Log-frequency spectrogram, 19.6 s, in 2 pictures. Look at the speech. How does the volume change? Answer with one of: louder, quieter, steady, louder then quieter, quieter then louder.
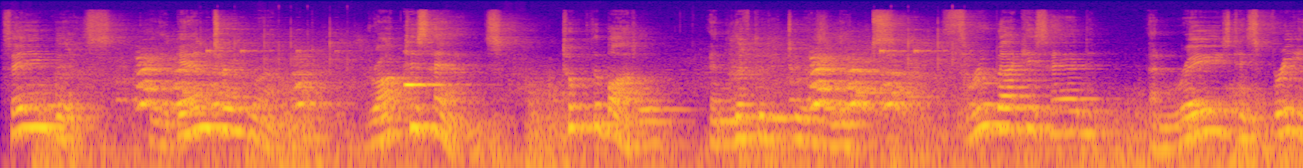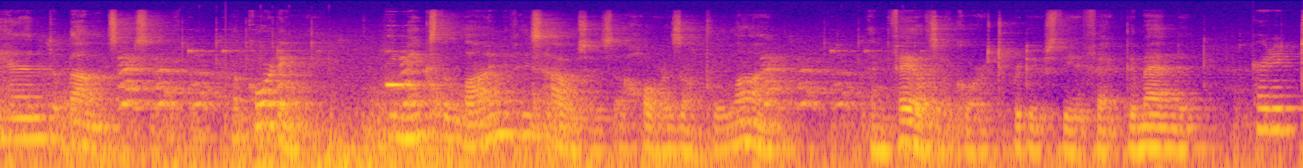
steady.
